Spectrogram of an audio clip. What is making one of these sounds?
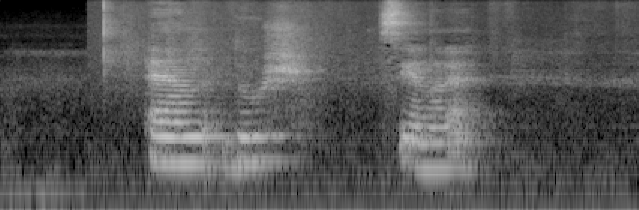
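A young woman speaks briefly and cheerfully, close by.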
